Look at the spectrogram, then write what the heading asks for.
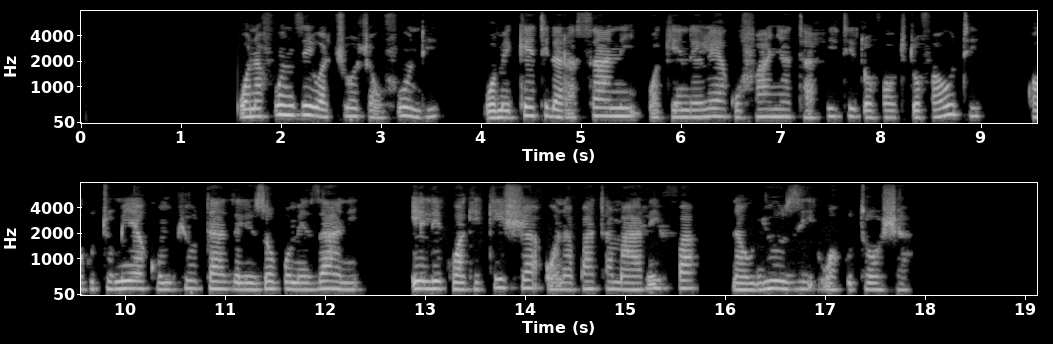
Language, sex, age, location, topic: Swahili, female, 36-49, Dar es Salaam, education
